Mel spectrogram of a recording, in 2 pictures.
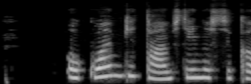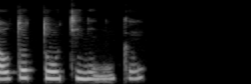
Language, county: Lithuanian, Vilnius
